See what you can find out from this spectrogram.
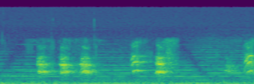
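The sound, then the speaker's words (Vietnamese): Dogs bark loudly outside a gate in a run of sharp, mid-pitched barks that come in uneven bursts of two or three, with short gaps between them. “Bỗng dưng tiếng chó ở ngoài cổng cắn lên inh ỏi, như là cất lên những tiếng dài răng rằng.”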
